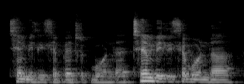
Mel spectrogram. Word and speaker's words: Tembelihle Bonda: African correspondent for all things all elite wrestling, Tim Bailey Bunda. If that's too difficult for you to pronounce, you can just call me Mr.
